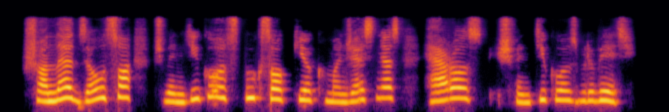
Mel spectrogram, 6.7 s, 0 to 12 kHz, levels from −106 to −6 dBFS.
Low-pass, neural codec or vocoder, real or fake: 7.2 kHz; codec, 16 kHz, 0.5 kbps, X-Codec, WavLM features, trained on Multilingual LibriSpeech; fake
